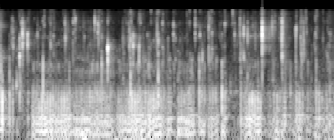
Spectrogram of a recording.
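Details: Leo the kitten eating pate, stick and creamy cat treats at close range: crisp, irregular licking and chewing clicks with occasional bright smacks, over a soft low hum throughout.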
